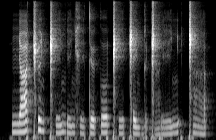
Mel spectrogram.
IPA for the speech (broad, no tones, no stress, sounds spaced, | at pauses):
ɲ a ǁʰ ʏ ʎ ǁʰ e̤ ʎ ɾ e̤ ʎ x e̤ t ʏ k o ǁʰ e̤ ǁ e ʎ ɡ ʏ ɡ͡ǁ a̤ ɾ e̤ ʎ | ǁ a̤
